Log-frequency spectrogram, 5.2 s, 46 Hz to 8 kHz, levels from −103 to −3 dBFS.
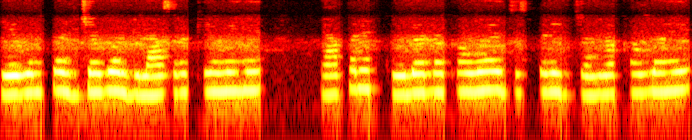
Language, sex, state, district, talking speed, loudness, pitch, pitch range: Hindi, female, Delhi, New Delhi, 220 wpm, -16 LUFS, 265 Hz, 250-275 Hz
